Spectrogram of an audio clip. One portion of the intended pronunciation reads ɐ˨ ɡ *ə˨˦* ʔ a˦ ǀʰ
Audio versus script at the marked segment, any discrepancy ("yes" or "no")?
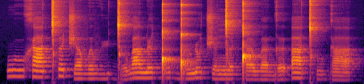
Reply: no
